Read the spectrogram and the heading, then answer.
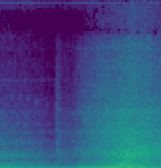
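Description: A car engine revs during a driving test: a low, quiet idle for about a second, then a smooth rev whose pitch climbs and holds, growing louder toward the end.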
